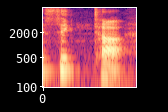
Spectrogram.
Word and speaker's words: शिक्षा: यहाँ पर लिखा हुआ है निभाना, निभाना के बाद शिक्षा, शिक्षा नहीं शिक्षा, क की भी उच्चारण करेंगे, शिक्षा ऐसे पढ़ेंगे।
